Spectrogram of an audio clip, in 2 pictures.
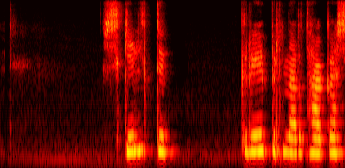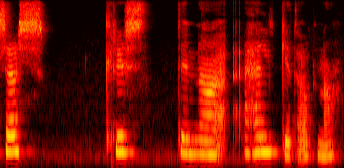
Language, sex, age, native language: Icelandic, female, 18-19, Lithuanian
